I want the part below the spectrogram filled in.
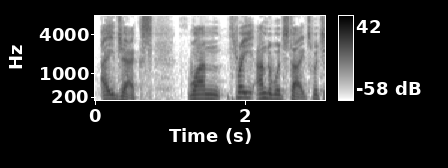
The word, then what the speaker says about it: Ajax: There was the Dutch football team, mind you, pronounced Ajax,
